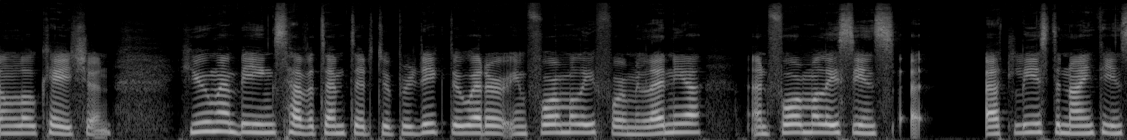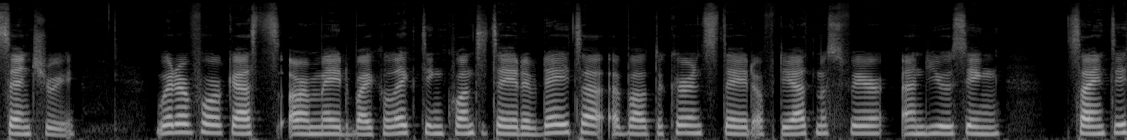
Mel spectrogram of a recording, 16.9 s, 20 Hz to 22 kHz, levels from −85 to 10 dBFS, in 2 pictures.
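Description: No technical faults can be heard anywhere in the speech.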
